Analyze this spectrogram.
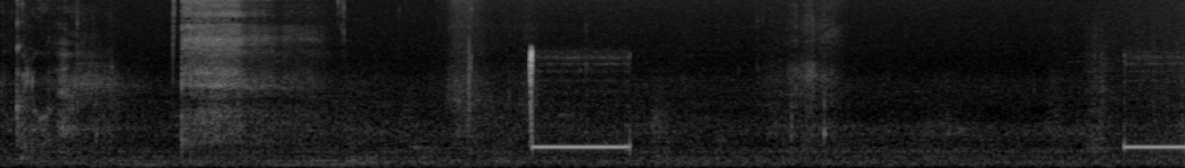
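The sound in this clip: Telephone ringing tone, two steady one-second tones a few seconds apart, sounding over a low, rustling background noise.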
